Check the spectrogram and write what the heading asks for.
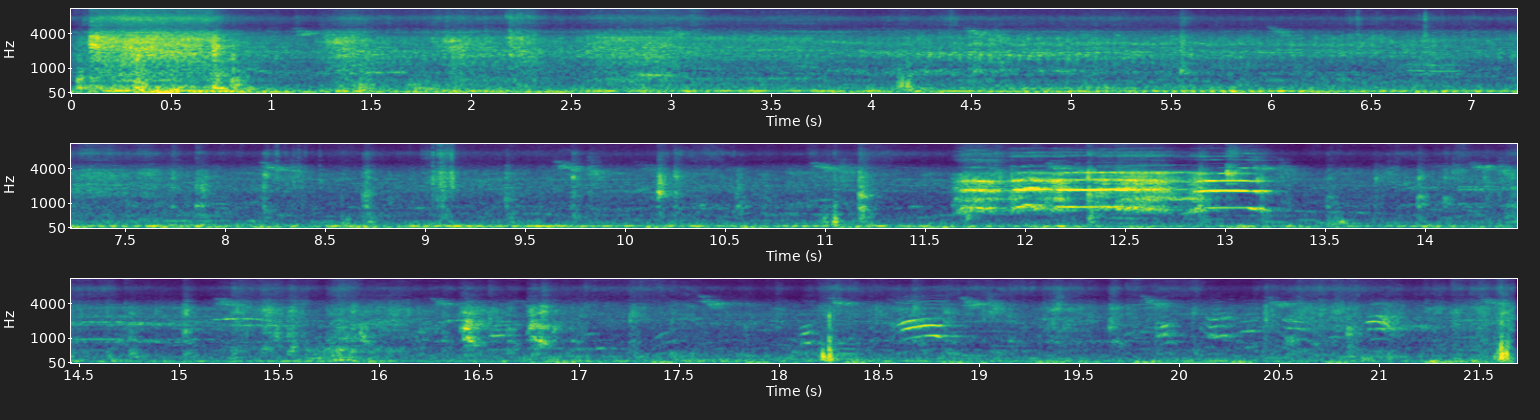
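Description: A rooster crows once, about twelve seconds in, for about a second and a half, over a steady low hum. A short burst of noise comes at the very start, and a few faint bird chirps near the end.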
